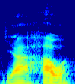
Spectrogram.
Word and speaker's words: Yahawa: El nombre correcto es Yahawa.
